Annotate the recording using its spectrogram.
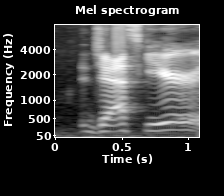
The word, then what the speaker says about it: Jaskier: Jaskier, is that how you say it? Jask with a J? There you go.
